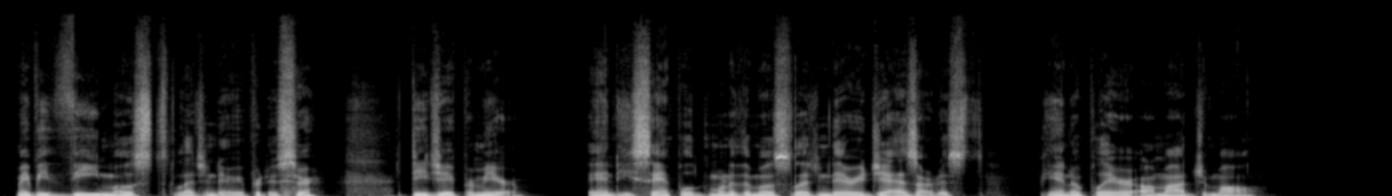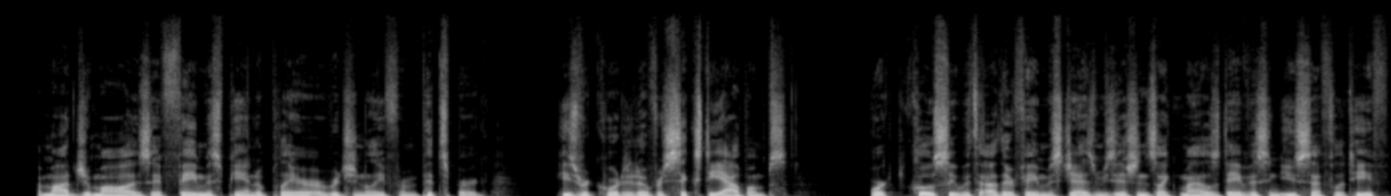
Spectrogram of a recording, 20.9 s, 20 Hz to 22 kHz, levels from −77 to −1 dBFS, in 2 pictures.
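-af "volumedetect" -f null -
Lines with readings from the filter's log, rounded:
mean_volume: -23.3 dB
max_volume: -7.8 dB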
